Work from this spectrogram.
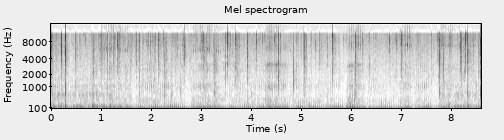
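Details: Low, even purring from a domestic cat next to a gently crackling fireplace fire; the rumble pulses with the cat's breathing and brief pops and crinkles punctuate it.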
